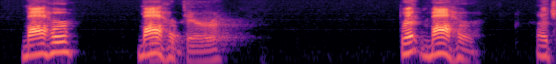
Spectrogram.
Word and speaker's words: Maher: Brett Maher.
